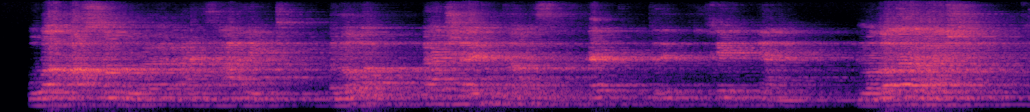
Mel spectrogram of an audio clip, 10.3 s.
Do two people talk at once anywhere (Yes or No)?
No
